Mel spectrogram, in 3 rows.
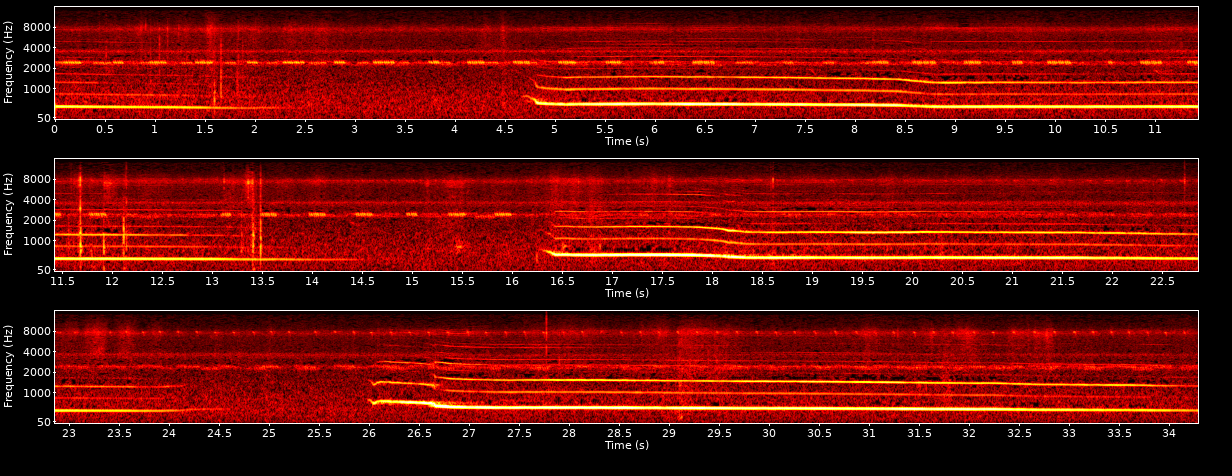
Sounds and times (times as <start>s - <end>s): Howl: 0.0s - 2.4s, 4.7s - 14.5s, 16.3s - 24.5s, 26.0s - 34.2s.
